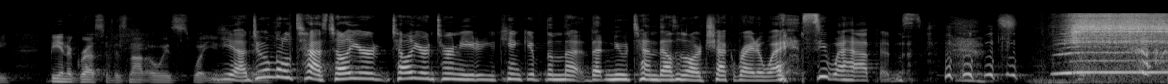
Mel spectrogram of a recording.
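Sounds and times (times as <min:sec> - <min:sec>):
speech: 0:00.0 - 0:11.1
laughter: 0:09.4 - 0:10.3, 0:10.9 - 0:11.6
train steam whistle: 0:10.5 - 0:11.6.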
